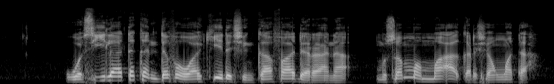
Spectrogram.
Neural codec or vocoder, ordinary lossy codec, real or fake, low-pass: none; none; real; 14.4 kHz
